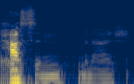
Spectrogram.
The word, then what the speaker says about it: Hasan Minhaj: You pronounce it properly. Hasan Minhaj. – Is it Hasan? – No, it's Hasan. – Well, you pronounce his last name correctly. – Minhaj. – Yeah. – Yeah? Okay. But he makes a good point. If you can fucking pronounce Gyllenhaal, you can pronounce his name.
